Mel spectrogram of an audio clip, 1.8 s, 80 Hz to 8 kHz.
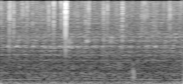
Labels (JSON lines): {"label": "anthrophony, boat engine", "recorder": "SoundTrap 300"}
